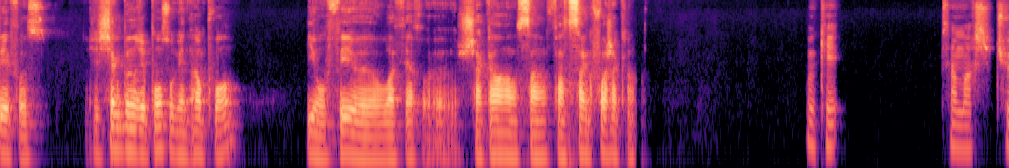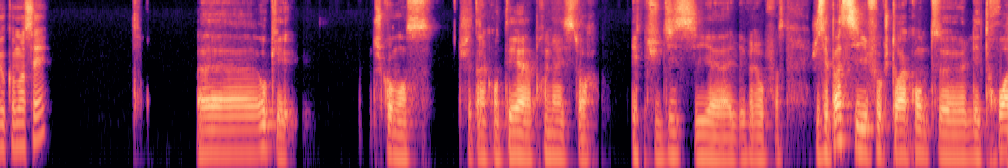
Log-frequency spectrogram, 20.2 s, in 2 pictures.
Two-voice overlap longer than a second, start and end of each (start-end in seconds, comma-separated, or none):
none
